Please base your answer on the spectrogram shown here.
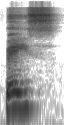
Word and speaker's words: bass: And this word bass, right, it rhymes with case. So bass rhymes with case, right?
